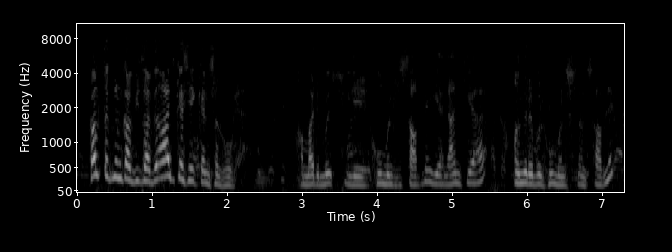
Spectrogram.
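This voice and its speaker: At a moderate pace, the voice makes very wide pitch swings over noticeable background noise. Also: man. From Kashmir. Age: 70s. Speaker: deportee's family member. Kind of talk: street interview. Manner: animated.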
